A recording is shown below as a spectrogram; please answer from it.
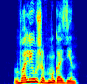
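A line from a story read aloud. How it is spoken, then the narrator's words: Growl. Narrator (Russian): прорычал я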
